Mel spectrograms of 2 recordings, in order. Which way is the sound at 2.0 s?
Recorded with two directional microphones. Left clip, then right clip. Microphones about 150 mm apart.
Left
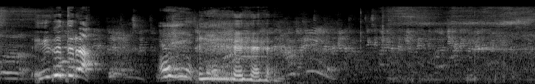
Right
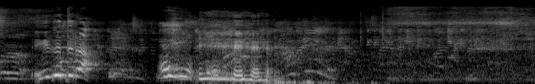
30° right (ahead or behind).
